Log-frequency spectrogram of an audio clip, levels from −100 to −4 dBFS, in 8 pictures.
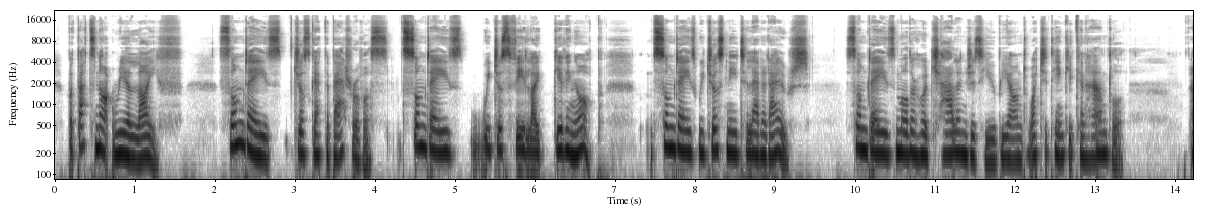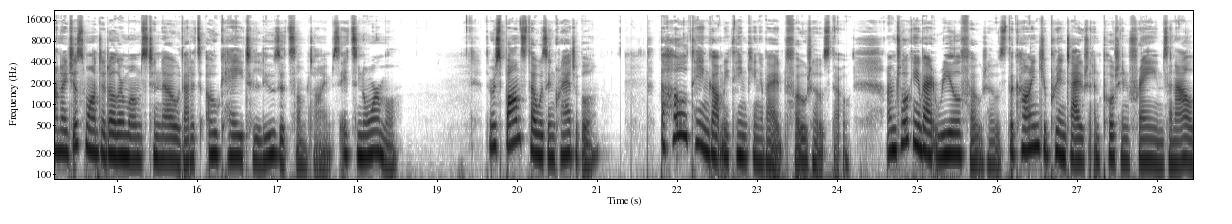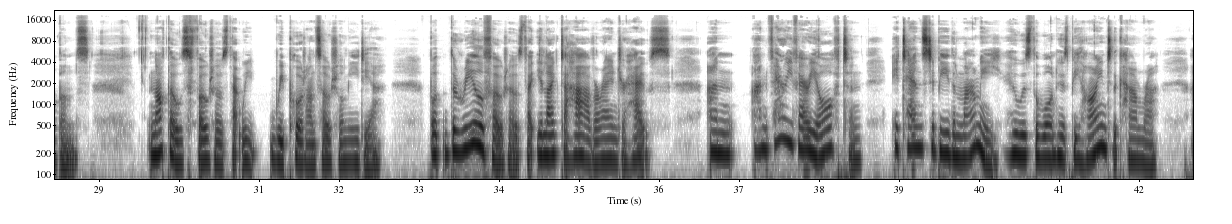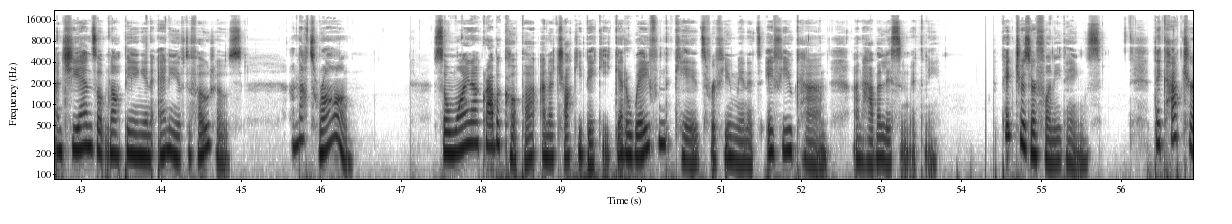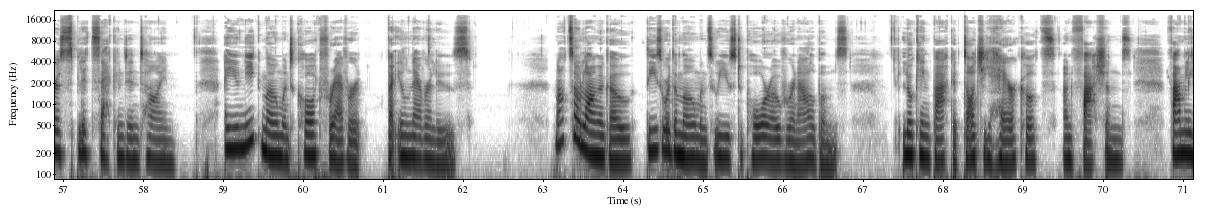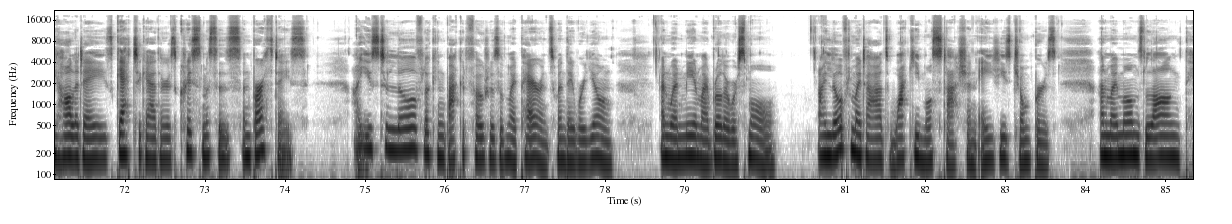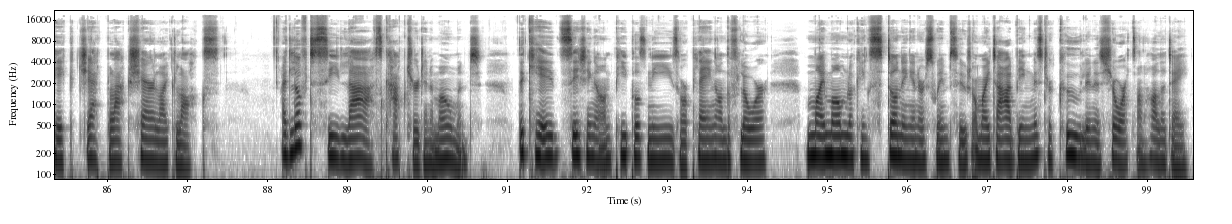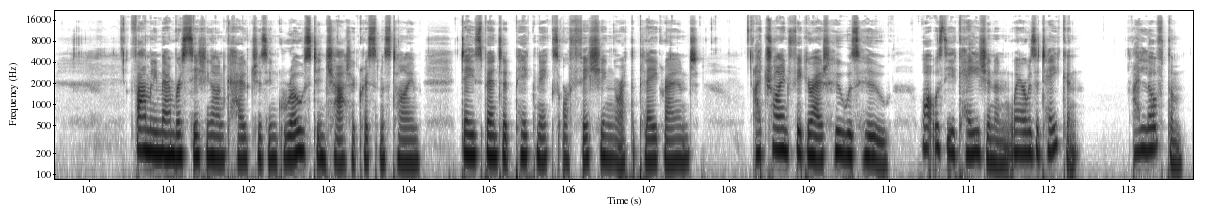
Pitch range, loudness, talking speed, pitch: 160-200 Hz, -21 LUFS, 180 wpm, 180 Hz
